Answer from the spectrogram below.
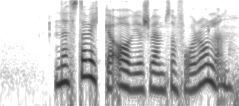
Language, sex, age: Swedish, female, 21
